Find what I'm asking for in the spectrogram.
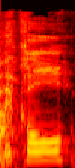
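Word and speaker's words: Nickal: Nickel? – Bo Dean Nickel.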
